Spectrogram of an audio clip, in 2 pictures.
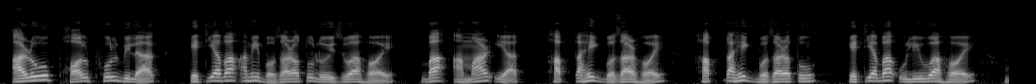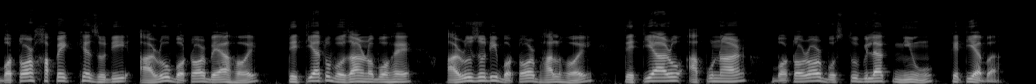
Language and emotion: Assamese, neutral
